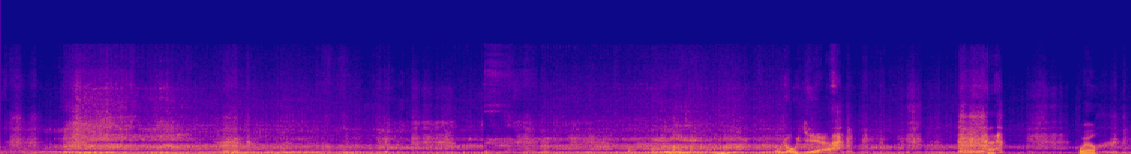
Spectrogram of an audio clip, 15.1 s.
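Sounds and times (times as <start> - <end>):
motorcycle engine: 0.0 - 15.0.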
